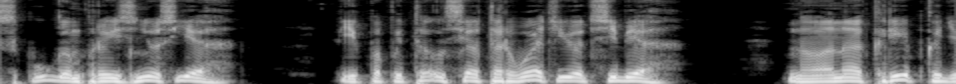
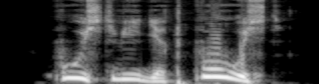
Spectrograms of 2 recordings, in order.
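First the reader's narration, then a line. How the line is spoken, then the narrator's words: Babbling. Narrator (Russian): продолжала лепетать она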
